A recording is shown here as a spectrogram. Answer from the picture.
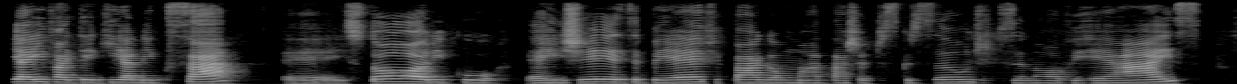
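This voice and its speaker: At a very slow pace, a woman speaks with a fairly high pitch, ordinary pitch variation and big swings in loudness. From Mongaguá, São Paulo coast, Brazil. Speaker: nurse and school coordinator. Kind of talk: interview conversation.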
